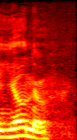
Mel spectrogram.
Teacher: Yas changes to yo, and then the next a drops out. So, and if you split it, it would be yo anu, and you'd have another extra beat.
